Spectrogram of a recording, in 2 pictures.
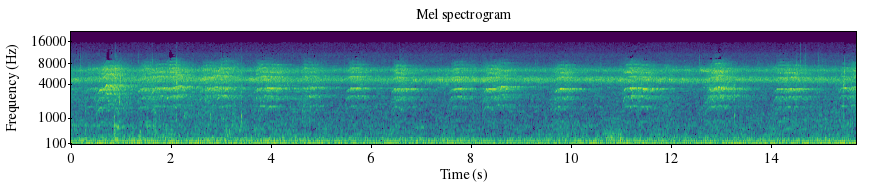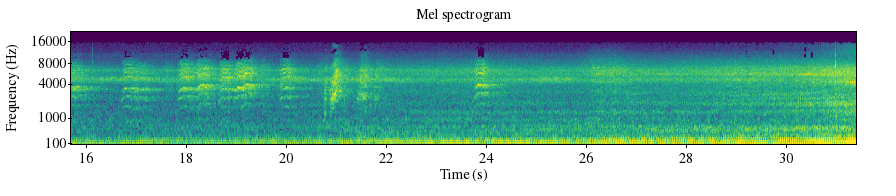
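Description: Outdoor ambience: a short high-pitched call repeats in a steady rhythm, about one and a half times a second, over a low engine drone that grows louder over the last third.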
